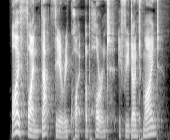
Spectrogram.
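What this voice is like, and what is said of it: Weak put-on British accent. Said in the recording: “my lame attempt at a British accent”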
